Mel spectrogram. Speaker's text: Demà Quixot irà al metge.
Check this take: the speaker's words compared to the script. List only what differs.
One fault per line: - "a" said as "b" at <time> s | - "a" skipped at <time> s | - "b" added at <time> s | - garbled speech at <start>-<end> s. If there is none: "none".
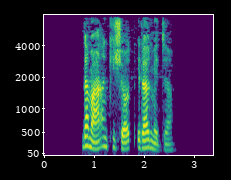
- "en" added at 1.2 s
